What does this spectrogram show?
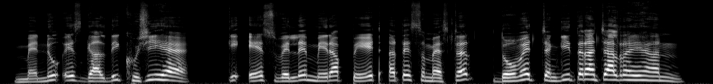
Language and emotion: Punjabi, happy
